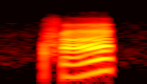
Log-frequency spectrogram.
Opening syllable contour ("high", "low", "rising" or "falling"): rising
